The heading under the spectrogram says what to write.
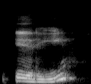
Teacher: basically like the word it actually the word not it because we don't really say the t there we do more of a flap so it sounds like idi and this is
